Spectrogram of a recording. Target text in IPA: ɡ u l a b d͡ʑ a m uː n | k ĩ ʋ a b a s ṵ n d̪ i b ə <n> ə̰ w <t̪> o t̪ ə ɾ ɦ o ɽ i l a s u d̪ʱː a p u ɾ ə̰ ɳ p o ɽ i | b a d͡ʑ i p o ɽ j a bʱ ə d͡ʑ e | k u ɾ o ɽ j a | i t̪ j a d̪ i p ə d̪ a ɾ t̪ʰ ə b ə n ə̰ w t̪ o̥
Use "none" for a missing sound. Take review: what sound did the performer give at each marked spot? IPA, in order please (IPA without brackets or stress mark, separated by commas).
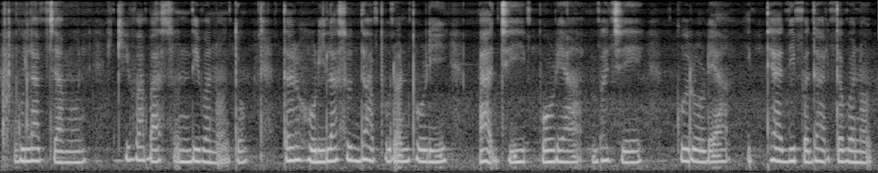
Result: n, t̪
